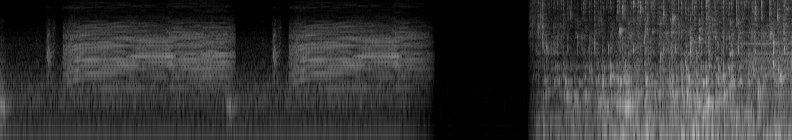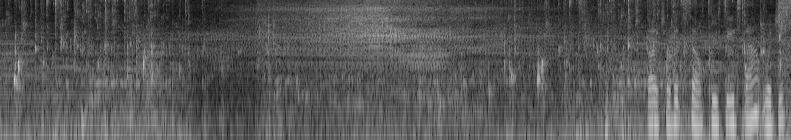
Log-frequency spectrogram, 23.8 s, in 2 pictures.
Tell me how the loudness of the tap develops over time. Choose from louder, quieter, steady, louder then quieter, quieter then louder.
quieter then louder.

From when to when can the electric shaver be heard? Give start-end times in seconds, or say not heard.
0.0-6.5, 11.1-23.7.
